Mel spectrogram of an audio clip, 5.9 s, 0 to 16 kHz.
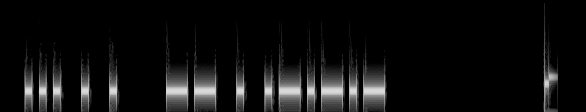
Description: Morse code, heard as a keyed tone, about 17 wpm, 700 Hz. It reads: SEE ME.
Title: Sentences from Top 1000 Words - Review Part 1 - 17wpm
